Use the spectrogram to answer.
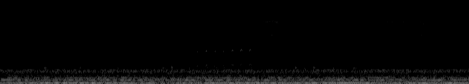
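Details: Wild barn owl nest with a mother feeding two just-hatched nestlings: a faint run of tiny high ticks, then two rough, breathy hisses, the second longer, against a steady low droning hum.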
